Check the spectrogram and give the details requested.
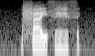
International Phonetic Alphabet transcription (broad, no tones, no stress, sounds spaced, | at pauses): f aː j θ ɛ̤ θ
